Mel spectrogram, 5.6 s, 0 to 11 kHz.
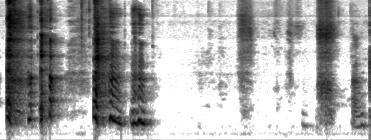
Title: Most request #coughing challenge video#part-(1 )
